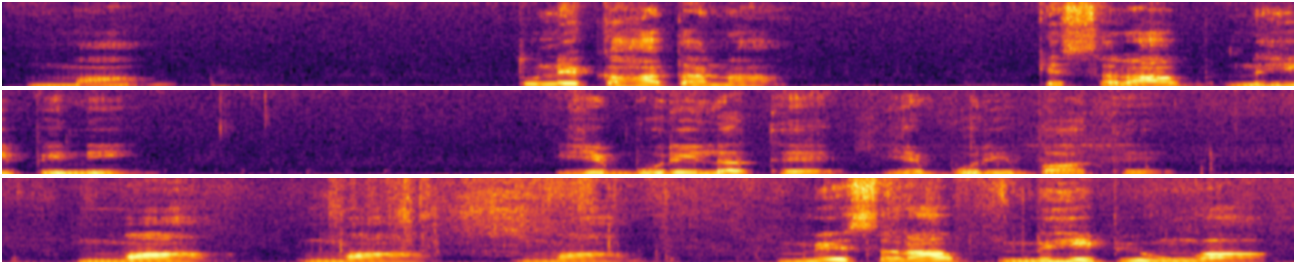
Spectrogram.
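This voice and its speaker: A man's voice: on the high side, rough recording. A man reciting a poem in the voice of a young adult son, repeatedly calling out to his mother from a party. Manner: pleading, repeating "mother" over and over.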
